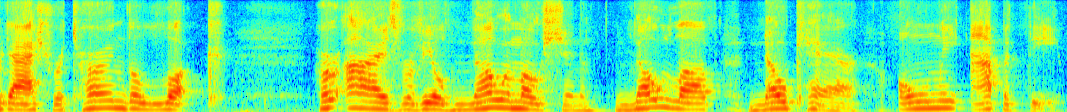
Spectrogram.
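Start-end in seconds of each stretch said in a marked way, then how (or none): none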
